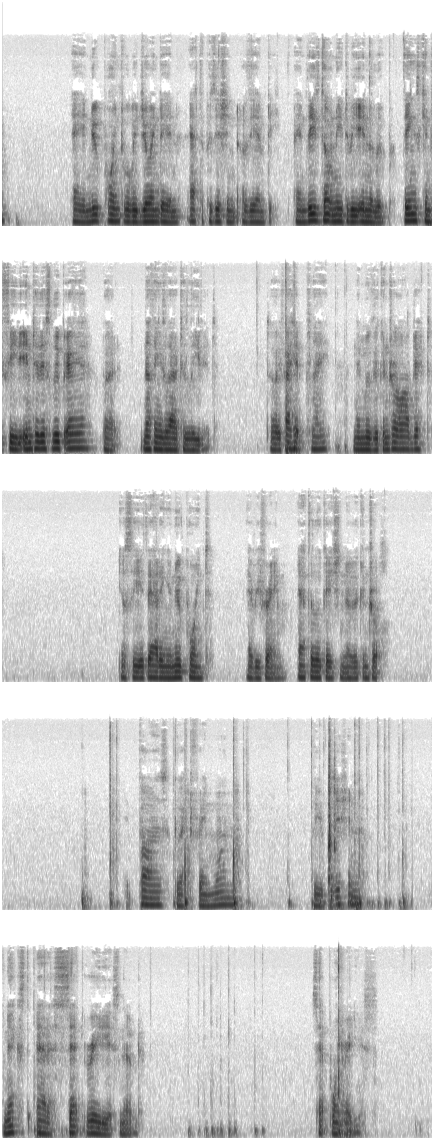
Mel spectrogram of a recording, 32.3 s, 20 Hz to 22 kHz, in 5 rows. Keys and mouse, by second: 10.6 space, 11.3 g, 20.9 space, 22.7 shift+Left, 23.9 alt+g, 24.6 shift+Left, 24.8 space, 25.0 space, 25.2 shift+Left, 25.5-32.0 drag, 26.1 q.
